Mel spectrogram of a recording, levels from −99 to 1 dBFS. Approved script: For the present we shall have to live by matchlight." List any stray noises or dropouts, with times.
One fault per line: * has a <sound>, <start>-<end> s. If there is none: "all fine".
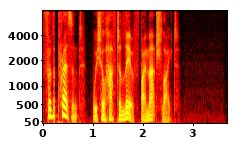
all fine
